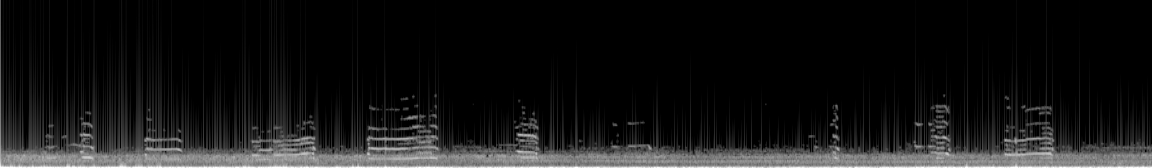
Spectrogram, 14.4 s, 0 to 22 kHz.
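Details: Female bald eagle at a Southwest Florida nest, 27 November 2022, calling as she claims food her mate brought. Irregular scattered high whistled chirps, some in short chattering bursts, with gaps of a few seconds, over a continuous low wind rumble.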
